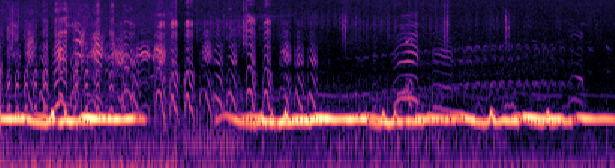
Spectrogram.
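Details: Greater prairie-chickens displaying at a lek in Tympanuchus Wildlife Management Area, northwest Minnesota, April, around dawn, males fighting and facing off: steady low hooting moans overlain by rapid cackling, whooping and squeaky calls from several birds.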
